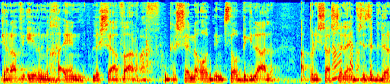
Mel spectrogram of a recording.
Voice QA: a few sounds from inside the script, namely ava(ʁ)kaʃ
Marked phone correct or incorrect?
correct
